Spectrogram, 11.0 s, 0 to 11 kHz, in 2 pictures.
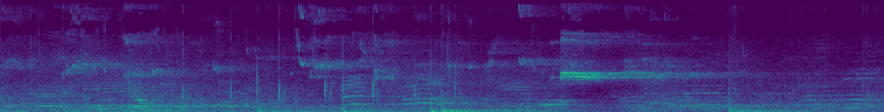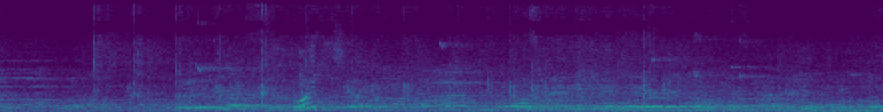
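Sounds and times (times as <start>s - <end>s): basketball bouncing on wooden floor: 2.7s - 3.0s.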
